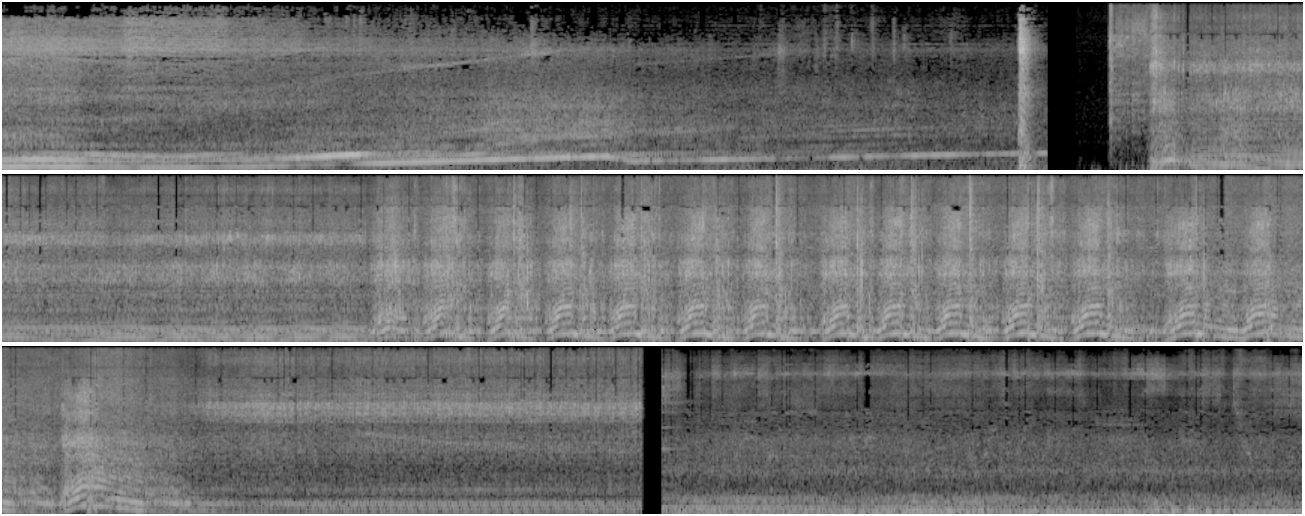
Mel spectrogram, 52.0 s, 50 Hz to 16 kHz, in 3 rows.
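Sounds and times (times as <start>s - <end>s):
car engine revving: 0.0s - 14.0s, 14.8s - 52.0s.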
